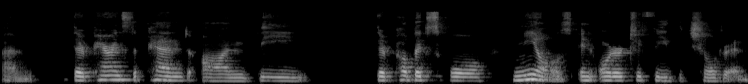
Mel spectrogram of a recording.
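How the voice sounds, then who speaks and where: At a very slow pace, a woman with a Spanish accent speaks at a medium pitch, her intonation fairly even but her loudness swinging widely. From Los Angeles, Cuban immigrant family. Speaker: attorney presenter. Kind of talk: webinar presentation. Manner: halting, many fillers.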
